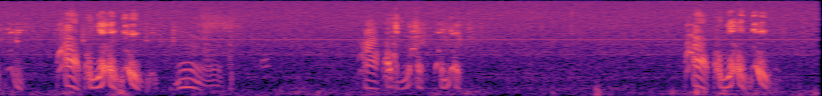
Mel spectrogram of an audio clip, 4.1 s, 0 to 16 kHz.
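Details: Sharp-tailed grouse, believed territorial, in Theodore Roosevelt National Park North Unit, 2017, give three short bursts of nasal, wavering cackles about every one and a half seconds, with a quieter whining note between.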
